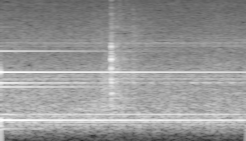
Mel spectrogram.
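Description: Bell-like tones from a concert band's mallet percussion left ringing after the final chord, slowly fading away, with a small click about a second in.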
